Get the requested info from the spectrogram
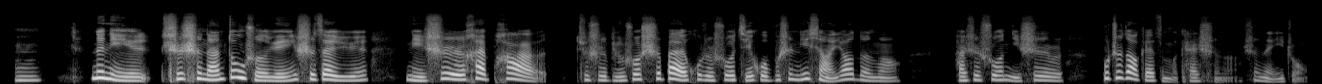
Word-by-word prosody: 嗯， 195 0 -7 0.5
那 300 +1 +8
你 180 - +2
迟 260 - +2
迟 265 0 +4
难 215 +1 +5
动 315 +2 +5
手 195 -8 0
的 175 - +1
原 170 0 +1
因 215 - -3
是 235 0 0
在 225 -1 +5
于， 185 +2 -2 0.4
你 195 -6 -2
是 235 +5 +3
害 260 +3 +4
怕， 225 - +1 0.4
就 210 - -9
是 195 -2 -6
比 180 -1 -12
如 180 - -5
说 235 +5 -1
失 265 +2 -2
败 235 -6 +5
或 220 +2 -8
者 195 - -3
说 210 +2 -3
结 190 -2 -5
果 200 -1 -4
不 185 +3 -11
是 235 +2 -6
你 230 +4 -3
想 175 - -3
要 235 +2 -2
的 195 -7 -9
呢？ 155 -1 -10 0.5
还 180 - -5
是 205 +2 -7
说 205 +1 -5
你 170 -6 -8
是 180 -2 -7 0.4
不 280 - -3
知 305 +1 -3
道 275 -5 +2
该 185 -3 -5
怎 155 - -17
么 105 - -16
开 155 +6 -12
始 155 - -14
呢？ 155 - -23
是 190 - -17
哪 155 -4 -11
一 135 +3 -15
种？ 75 - -21
200 Hz, 250 characters per minute, -19 LUFS, 180-235 Hz, 0.5 s, 那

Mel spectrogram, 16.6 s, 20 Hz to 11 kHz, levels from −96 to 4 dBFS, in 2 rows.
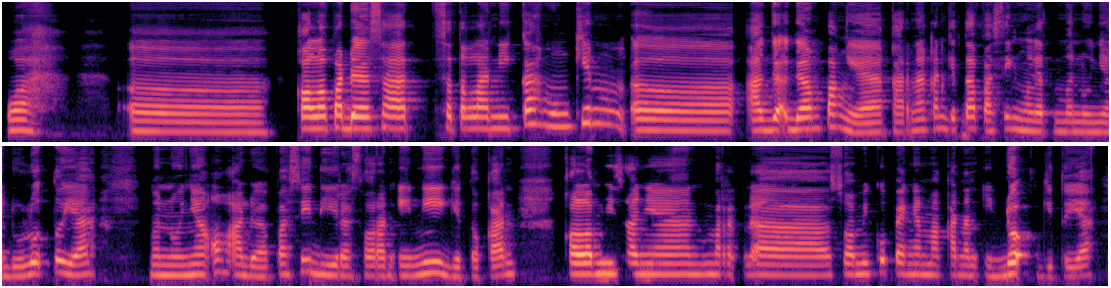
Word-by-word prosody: Wah, 215 0 0 0.7
eee, 190 -2 -3 0.3
kalau 245 0 +9
pada 260 -1 +8 0.2
saat 245 -2 +5 0.2
setelah 245 -1 +1
nikah 250 +7 +1
mungkin, 290 +5 -2 0.2
eee, 210 -2 +1 0.2
agak 220 +1 +4
gampang 245 +3 +3
ya, 185 -1 -1
karena 190 +3 -4
kan 250 - -4
kita 245 +2 +1
pasti 205 +4 -5
ngelihat 200 -3 -3
menunya 190 -1 -7
dulu 180 +5 -1
tuh 255 - +3
ya 210 +1 0 0.5
menunya, 200 +1 -2
"Oh, 255 0 -4
ada 185 -3 -3
apa 215 - -4
sih 260 +4 -3
di 205 -1 -3
restoran 190 0 -4
ini?" 210 +2 0
gitu 180 -1 -8
kan. 195 +5 -2 0.4
kalau 220 -1 +9
misalnya 220 -1 -1
mer 215 0 -7
eee, 200 -1 0
suamiku 220 +2 -2
pengen 215 -2 -2
makanan 200 -1 -7
Indo 185 +5 +6 0.2
gitu 180 - -15
ya, 185 +2 -2
215 Hz, 150 wpm, -23 LUFS, 195-230 Hz, 0.7 s, kalau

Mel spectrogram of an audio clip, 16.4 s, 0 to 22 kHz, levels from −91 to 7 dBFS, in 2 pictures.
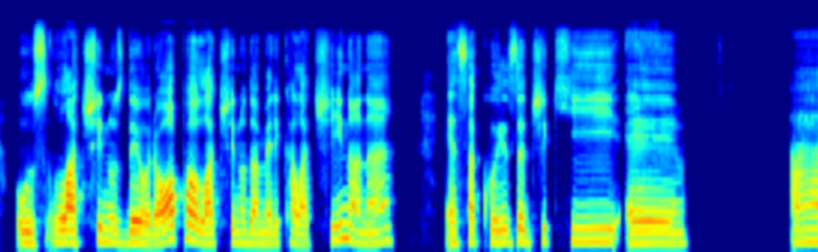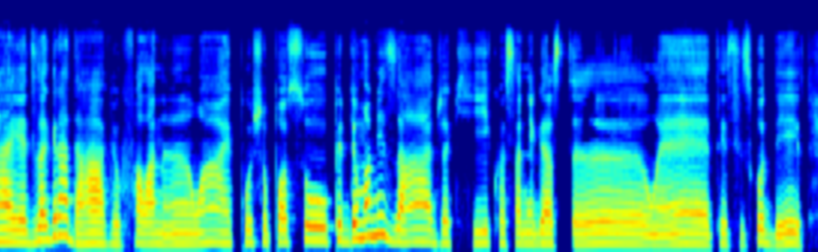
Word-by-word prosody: os 165 -2 +2
latinos 185 +1 +3
da 175 - +2
Europa, 175 +8 +7
o - - +6
latino 170 +1 0
da 165 - +1
América 160 +2 -3
Latina, 170 +8 -1
né, 170 +5 -3 0.5
essa 170 +3 0
coisa 185 +1 -1
de 195 +4 -6
que, 195 0 -4
eh 170 -1 +1 1.1
"ai, 190 0 +2
é 180 - +2
desagradável 170 - +1
falar 160 +1 -2
'não'. 155 0 -4
Ai, 170 -1 -5
poxa, 180 +1 -8
eu - - -4
posso 205 +3 0
perder 225 0 +1
uma 250 +3 +3
amizade 195 - 0
aqui 170 +1 -8
com 175 - -21
essa 165 +1 -5
negação", 160 -1 -2
é, 155 +2 -1
ter 160 +4 -10
esses 145 -2 -13
rodeios. 160 -3 -2
170 Hz, 130 wpm, -23 LUFS, 160-190 Hz, 1.1 s, Europa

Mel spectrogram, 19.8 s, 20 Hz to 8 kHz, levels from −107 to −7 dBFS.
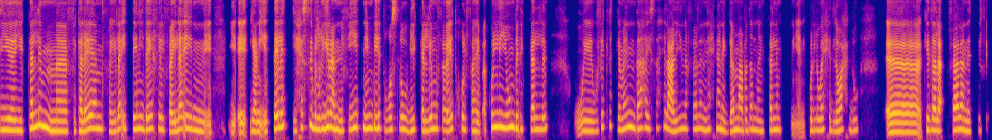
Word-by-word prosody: ي - - -4 0.4
يتكلم 275 0 +4 0.2
في 215 +1 -10
كلام، 260 +5 +2
فيلاقي 245 0 -3
التاني 260 0 -1
داخل 255 0 -1
فيلاقي 250 +7 +1
إن 225 -4 0
أ 185 - -3 0.6
أ 195 0 +4
يعني 210 -3 0
التالت 285 +9 +3
يحسّ 290 +9 -2
بالغيرة 270 0 +4
إن 255 -4 +2
في 245 +6 -2
اتنين 280 -1 0
بيتواصلوا 255 -2 -1
وبيتكلموا 240 +2 -1
فهيدخل 250 +2 -2
فهيبقى 215 -4 -5
كل 300 +1 +2
يوم 295 +1 +4
بنتكلم، 250 0 -1 0.5
و 220 0 -3
وفكرة 290 +10 -8
كمان 275 +5 0
ده 260 0 -3
هيسهِّل 275 +1 -6
علينا 245 +4 +2
فعلًا 255 +1 -7
إن 240 -2 -4
إحنا 260 +2 -5
نتجّمع 230 +1 -1
بدل 240 +1 -6
ما 225 - -6
نتكلم 235 +3 -4 0.2
يعني - - -12
كل 230 0 -5
واحد 240 -1 -5
لوحده 230 +1 -5 0.6
آآ 195 -1 +5
كده 235 -1 +1
لأ، 225 -1 +3
فعلًا 245 +1 +2
نتفق 220 +1 -6
245 Hz, 140 wpm, -23 LUFS, 220-270 Hz, 0.6 s, آآ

